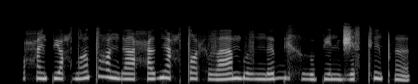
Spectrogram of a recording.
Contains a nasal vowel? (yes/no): yes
